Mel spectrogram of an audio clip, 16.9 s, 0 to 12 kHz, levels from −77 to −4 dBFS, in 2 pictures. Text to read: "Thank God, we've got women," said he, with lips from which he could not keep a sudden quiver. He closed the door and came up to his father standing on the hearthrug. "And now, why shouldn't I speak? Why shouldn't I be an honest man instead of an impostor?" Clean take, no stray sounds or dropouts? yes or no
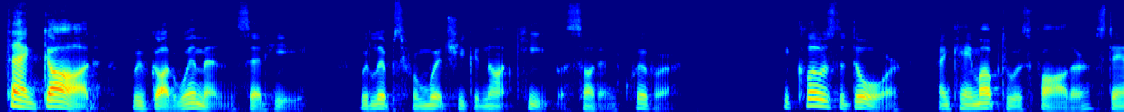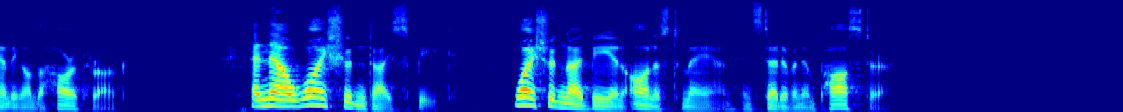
yes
